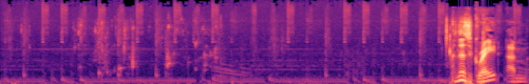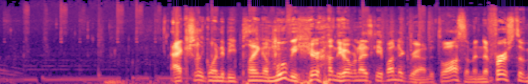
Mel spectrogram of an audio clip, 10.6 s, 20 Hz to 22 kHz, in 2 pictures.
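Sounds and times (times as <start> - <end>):
steady low humming drone: 0.0 - 4.5, 5.3 - 8.1
water running and dripping: 0.0 - 9.8
speech: 4.5 - 5.4, 7.0 - 10.5.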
